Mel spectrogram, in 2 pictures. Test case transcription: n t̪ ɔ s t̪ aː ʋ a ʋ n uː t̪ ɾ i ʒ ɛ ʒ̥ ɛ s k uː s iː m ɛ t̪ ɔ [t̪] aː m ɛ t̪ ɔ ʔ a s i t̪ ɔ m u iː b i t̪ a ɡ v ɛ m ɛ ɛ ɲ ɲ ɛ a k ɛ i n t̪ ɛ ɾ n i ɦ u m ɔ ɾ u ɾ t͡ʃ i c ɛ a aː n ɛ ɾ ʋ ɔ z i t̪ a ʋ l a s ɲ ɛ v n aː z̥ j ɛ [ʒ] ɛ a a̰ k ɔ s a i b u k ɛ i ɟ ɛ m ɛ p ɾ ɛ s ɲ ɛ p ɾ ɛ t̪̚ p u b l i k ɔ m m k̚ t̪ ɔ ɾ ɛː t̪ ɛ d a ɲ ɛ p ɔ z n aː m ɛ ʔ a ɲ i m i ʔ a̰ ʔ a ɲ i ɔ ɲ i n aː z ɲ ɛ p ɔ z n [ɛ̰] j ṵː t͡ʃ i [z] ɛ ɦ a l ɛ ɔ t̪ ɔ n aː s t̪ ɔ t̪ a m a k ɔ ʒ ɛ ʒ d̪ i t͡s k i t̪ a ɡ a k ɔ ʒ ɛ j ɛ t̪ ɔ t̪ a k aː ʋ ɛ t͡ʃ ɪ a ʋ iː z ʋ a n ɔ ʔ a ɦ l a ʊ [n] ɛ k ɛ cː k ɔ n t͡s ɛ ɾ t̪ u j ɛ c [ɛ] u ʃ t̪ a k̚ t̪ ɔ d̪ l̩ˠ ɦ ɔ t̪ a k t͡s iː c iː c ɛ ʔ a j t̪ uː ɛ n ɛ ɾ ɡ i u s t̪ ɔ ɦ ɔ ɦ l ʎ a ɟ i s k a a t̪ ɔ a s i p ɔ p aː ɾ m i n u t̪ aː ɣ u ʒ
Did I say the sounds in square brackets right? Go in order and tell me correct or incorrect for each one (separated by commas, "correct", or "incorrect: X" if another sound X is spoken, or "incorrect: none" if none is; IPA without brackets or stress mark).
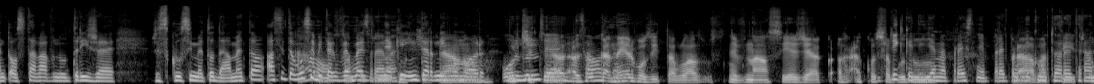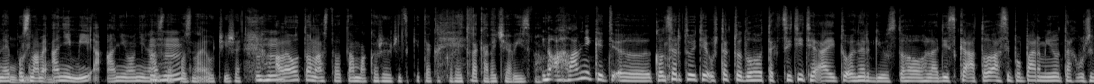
incorrect: d̪, correct, incorrect: a̰, incorrect: ʒ, incorrect: ɲ, correct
